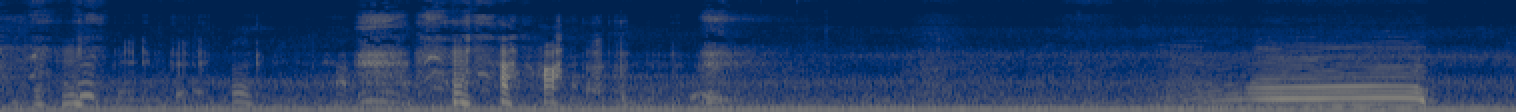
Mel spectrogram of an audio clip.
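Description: Loose cows moo loudly nearby, several lowing calls early on and one long drawn-out moo near the end, over a steady low rumble.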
